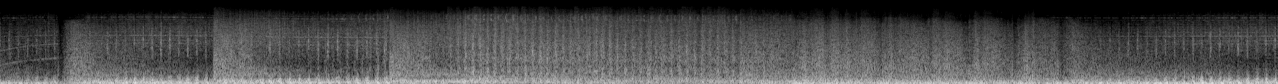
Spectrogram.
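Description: A helicopter's rotor thuds loudly and steadily overhead.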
